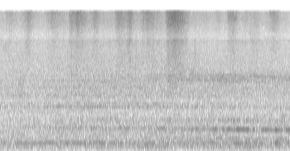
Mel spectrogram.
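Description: A subway train rolls past with a steady rumble and whine.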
